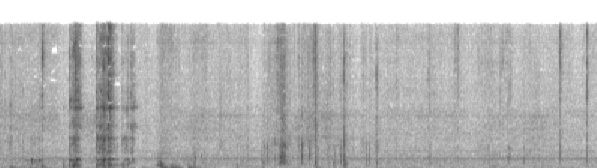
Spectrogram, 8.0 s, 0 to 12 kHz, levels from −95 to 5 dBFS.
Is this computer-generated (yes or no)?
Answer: yes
